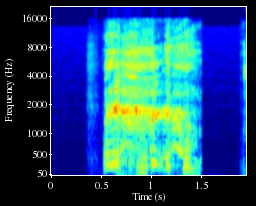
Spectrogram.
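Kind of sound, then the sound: human body sound, throat clearing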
